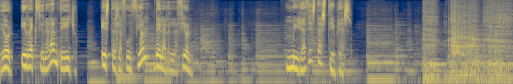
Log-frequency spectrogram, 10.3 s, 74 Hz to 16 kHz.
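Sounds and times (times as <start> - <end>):
speech: 0.0 - 4.0, 5.7 - 7.5
lion roaring: 8.4 - 10.2.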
